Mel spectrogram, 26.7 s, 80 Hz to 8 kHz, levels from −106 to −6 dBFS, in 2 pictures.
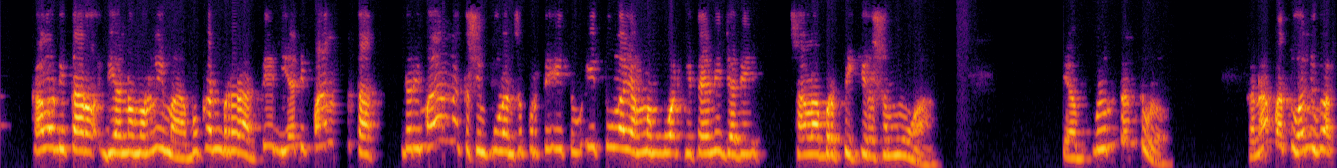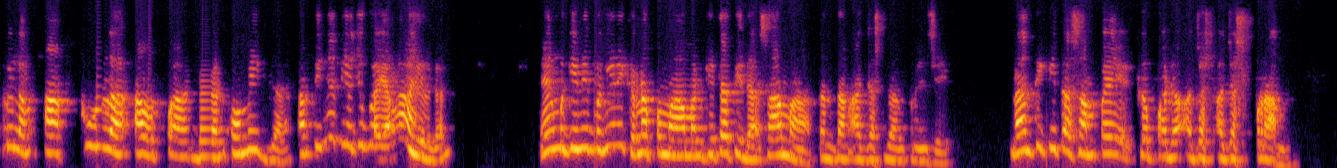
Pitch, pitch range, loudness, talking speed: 270 Hz, 230-320 Hz, -24 LUFS, 130 wpm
